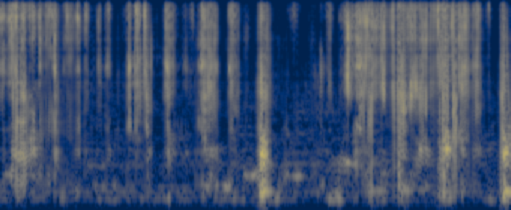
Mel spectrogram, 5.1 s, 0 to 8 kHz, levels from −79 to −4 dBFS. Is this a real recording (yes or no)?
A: no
